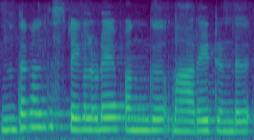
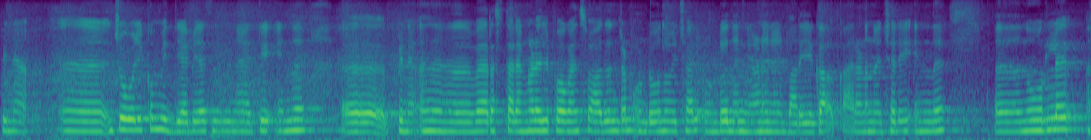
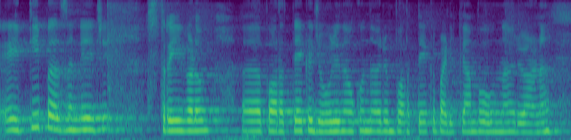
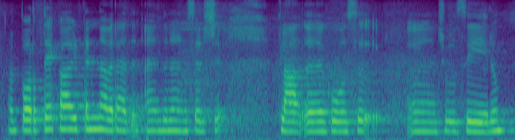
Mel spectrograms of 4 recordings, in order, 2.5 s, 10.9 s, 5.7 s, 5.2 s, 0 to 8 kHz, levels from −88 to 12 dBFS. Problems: none marked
